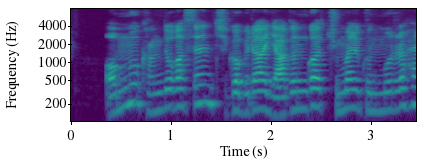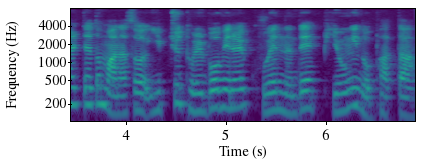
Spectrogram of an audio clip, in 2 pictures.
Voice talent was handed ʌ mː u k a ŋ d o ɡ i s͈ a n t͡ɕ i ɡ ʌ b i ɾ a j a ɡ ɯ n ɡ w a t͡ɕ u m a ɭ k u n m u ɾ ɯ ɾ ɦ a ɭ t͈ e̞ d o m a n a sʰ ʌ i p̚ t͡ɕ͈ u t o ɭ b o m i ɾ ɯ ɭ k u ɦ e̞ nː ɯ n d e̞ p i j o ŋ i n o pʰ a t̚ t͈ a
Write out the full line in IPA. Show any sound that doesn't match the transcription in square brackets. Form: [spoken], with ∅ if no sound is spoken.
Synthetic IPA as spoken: ʌ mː u k a ŋ d o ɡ [a] s͈ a n t͡ɕ i ɡ ʌ b i ɾ a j a ɡ ɯ n ɡ w a t͡ɕ u m a ɭ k u n m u ɾ ɯ [ɭ] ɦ a ɭ t͈ e̞ d o m a n a sʰ ʌ i p̚ t͡ɕ͈ u t o ɭ b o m i ɾ ɯ ɭ k u ɦ e̞ nː ɯ n d e̞ p i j o ŋ i n o pʰ a t̚ t͈ a

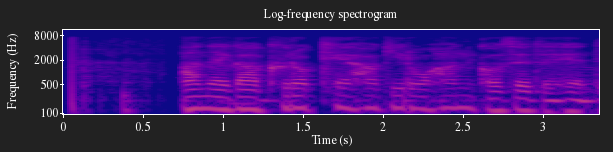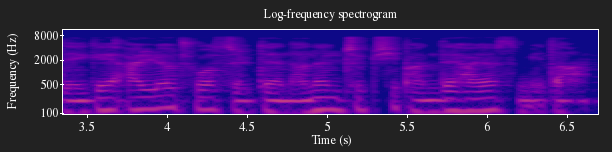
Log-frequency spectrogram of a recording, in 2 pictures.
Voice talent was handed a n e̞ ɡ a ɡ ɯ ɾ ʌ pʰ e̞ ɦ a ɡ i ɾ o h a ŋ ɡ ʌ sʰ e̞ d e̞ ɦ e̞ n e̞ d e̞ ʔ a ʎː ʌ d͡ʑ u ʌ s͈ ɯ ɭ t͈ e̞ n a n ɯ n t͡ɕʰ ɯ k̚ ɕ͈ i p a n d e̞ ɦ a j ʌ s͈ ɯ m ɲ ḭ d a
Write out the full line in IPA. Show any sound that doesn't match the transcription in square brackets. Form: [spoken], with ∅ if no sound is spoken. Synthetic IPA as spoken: a n e̞ ɡ a [k] ɯ ɾ ʌ [kʰ] e̞ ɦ a ɡ i ɾ o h a [n] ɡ ʌ sʰ e̞ d e̞ ɦ e̞ n e̞ [ɡ] e̞ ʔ a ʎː ʌ d͡ʑ u ʌ s͈ ɯ ɭ t͈ e̞ n a n ɯ n [t͡ɕ] ɯ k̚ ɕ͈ i p a n d e̞ ɦ a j ʌ s͈ ɯ m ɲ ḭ d a

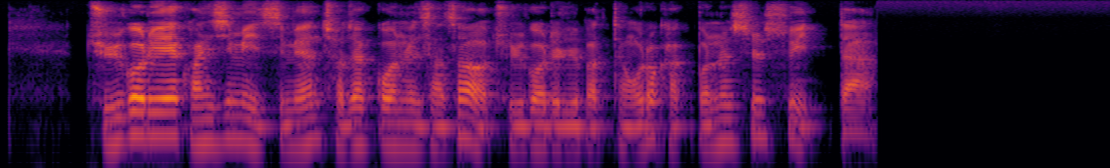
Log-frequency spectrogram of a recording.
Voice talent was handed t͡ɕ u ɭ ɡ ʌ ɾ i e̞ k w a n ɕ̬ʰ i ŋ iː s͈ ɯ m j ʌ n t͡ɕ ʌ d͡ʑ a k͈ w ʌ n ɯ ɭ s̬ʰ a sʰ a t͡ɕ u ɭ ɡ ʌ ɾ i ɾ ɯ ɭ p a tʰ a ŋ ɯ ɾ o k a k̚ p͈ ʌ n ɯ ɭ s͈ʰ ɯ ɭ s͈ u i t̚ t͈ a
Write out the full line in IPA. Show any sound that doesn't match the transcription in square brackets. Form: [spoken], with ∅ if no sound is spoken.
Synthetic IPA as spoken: t͡ɕ u ɭ ɡ ʌ ɾ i e̞ k w a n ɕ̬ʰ i [m] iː s͈ ɯ m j ʌ n t͡ɕ ʌ d͡ʑ a k͈ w ʌ n ɯ ɭ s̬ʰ a sʰ [ʌ] t͡ɕ u ɭ ɡ ʌ ɾ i ɾ ɯ ɭ p a tʰ a ŋ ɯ ɾ o k a k̚ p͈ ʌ n ɯ ɭ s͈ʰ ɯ ɭ s͈ u i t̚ t͈ a

